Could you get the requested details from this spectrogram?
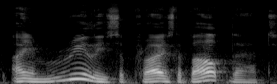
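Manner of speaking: pitch rising excitedly through "surprised". Reading a practice sentence aloud to show intonation, with rising intonation. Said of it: "the intonation goes up".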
